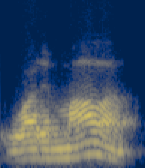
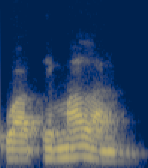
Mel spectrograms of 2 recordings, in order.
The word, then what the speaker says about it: Guatemalan: If you want to sound more American, okay, you can say Guatemalan. If you want to pronounce it more, well, let's say correctly, you can say Guatemalan, okay?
